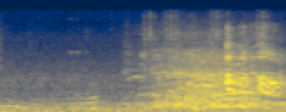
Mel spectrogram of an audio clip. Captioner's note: laughter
